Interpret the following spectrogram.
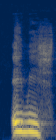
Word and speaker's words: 毛人: き、毛の人と書いて恵美氏と読んだのではないかと言われています。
